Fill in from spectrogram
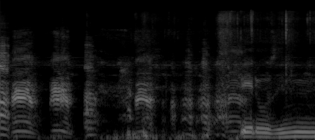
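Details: A pair of African geese kept as guard and alarm birds on a rural property give short, arched, nasal honks in quick succession, followed by a person's voice and background noise.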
